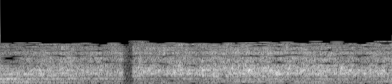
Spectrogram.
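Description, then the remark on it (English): Engines of seized Japanese trucks being driven into a bay roar in a steady, dense rumble, pausing for a split second before droning on at full strength, with no voices present. “Never mind those patrol boats. Drive these trucks into the bay.”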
